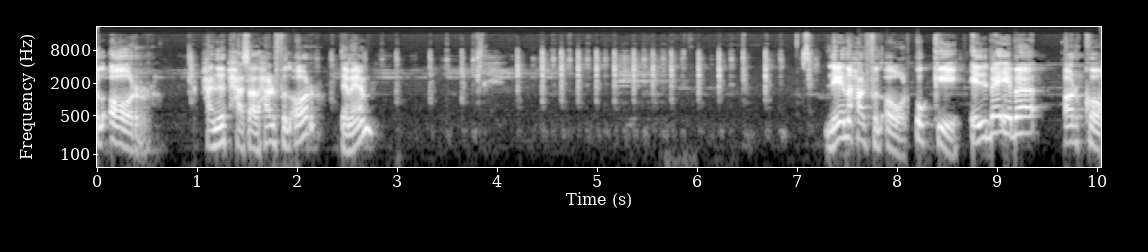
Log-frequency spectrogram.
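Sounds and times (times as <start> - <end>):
printer button clicks: 2.2 - 7.0.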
